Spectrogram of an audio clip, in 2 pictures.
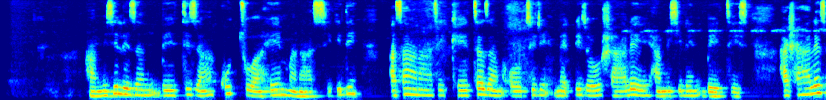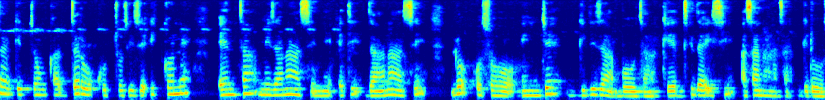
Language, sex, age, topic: Gamo, male, 25-35, agriculture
